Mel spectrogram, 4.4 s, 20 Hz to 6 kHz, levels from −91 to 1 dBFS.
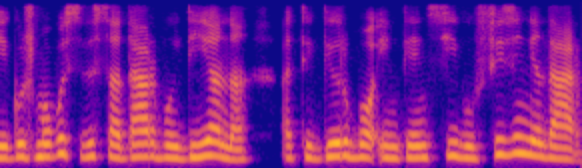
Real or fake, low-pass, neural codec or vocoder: fake; 5.4 kHz; codec, 16 kHz, 0.7 kbps, FocalCodec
